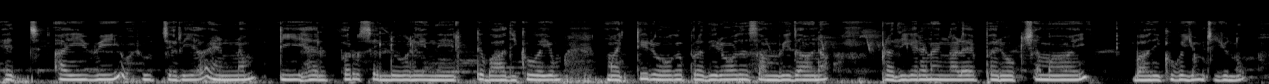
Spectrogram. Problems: background sounds at intervals, low volume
